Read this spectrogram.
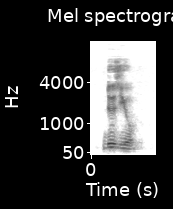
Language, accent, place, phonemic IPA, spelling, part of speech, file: French, France, Lyon, /dø.zjo/, deusio, adverb, LL-Q150 (fra)-deusio.wav
- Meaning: alternative spelling of deuxio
